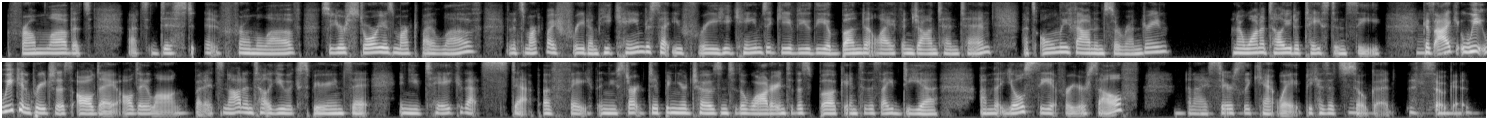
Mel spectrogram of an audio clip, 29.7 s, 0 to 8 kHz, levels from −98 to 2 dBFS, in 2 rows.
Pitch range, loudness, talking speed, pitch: 175-195 Hz, -24 LUFS, 225 wpm, 185 Hz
